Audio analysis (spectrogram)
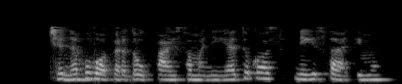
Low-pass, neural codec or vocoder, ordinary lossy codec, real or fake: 7.2 kHz; none; MP3, 24 kbps; real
